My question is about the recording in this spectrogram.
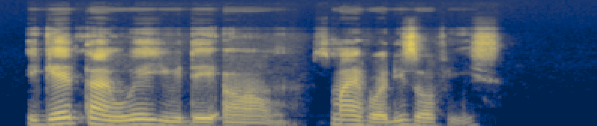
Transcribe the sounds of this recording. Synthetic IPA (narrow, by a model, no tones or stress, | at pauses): iɡɛt̚tːãɪ̃mwejudeʔʌm | smaɪfɔdis̬ɔfḭs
